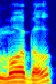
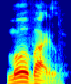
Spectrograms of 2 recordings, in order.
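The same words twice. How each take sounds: First: It is said with an American pronunciation. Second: It is said with a British pronunciation. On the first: "American I P A mobile" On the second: "but in British I P A"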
